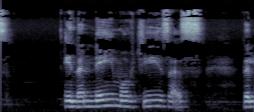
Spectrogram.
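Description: A woman speaks calmly and warmly into a nearby microphone.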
